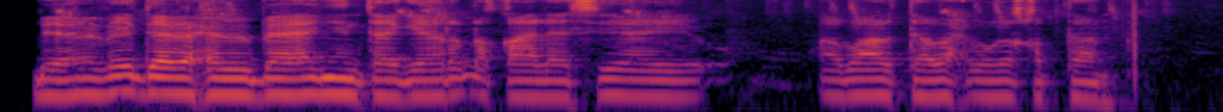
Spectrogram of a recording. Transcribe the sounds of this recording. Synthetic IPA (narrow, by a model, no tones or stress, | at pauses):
bɛːɾɐɣɛd̪ɐwɑħɑʊbaːɦɐnjint̪ʰaːɣɛːɾɔɖɑqɑːlɛsɪɛj | ɐβaːrt̪ʰɐwɑħʊɣɐqɑbt̪ʰaːn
